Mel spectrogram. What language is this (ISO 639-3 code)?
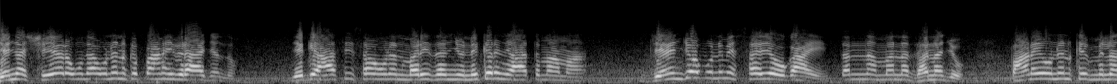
hin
